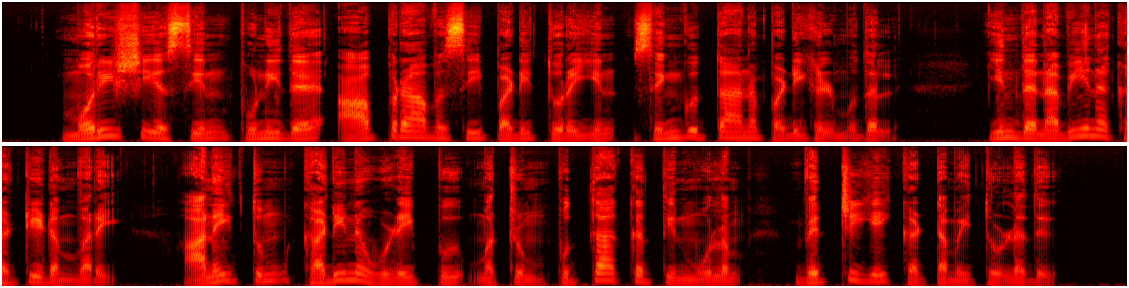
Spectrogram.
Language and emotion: Tamil, neutral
